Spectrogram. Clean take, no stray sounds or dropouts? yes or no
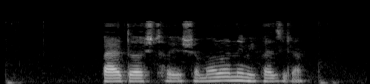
yes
